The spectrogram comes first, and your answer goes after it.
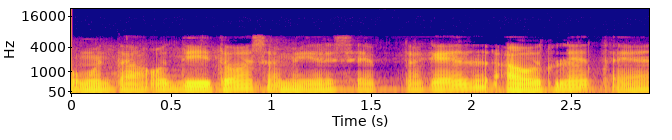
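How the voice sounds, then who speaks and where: Soft-spoken, a man talks at a fairly quick pace with fairly even intonation. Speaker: ship electrician vlogger. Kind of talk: tutorial. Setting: ship cabin onboard. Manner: soft-spoken, quiet.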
